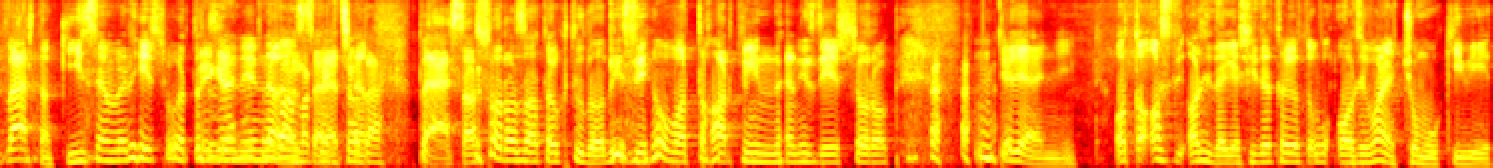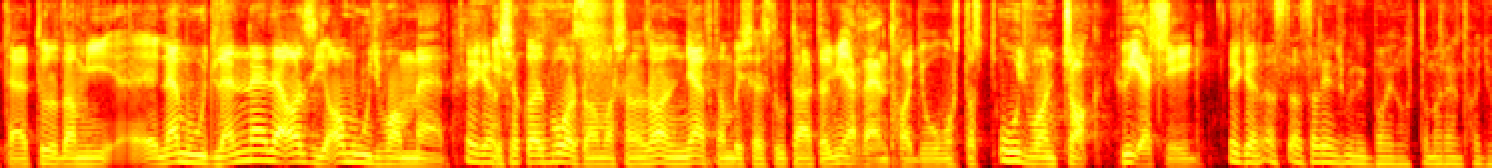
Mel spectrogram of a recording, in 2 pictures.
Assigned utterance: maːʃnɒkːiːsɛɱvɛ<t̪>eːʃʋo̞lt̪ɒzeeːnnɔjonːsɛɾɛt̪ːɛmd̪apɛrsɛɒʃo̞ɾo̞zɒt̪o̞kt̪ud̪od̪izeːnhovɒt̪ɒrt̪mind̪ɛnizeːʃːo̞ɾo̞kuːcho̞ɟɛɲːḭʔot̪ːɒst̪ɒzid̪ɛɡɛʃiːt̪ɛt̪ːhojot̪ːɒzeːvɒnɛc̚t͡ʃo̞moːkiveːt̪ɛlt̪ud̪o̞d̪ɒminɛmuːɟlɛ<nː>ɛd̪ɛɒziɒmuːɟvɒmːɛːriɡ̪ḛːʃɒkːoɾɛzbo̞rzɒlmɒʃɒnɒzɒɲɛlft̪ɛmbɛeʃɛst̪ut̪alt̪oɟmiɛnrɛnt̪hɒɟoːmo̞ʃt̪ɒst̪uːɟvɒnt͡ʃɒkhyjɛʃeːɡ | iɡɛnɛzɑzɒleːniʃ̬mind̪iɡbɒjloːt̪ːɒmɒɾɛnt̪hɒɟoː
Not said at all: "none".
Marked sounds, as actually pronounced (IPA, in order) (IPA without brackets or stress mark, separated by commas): d̪, nː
